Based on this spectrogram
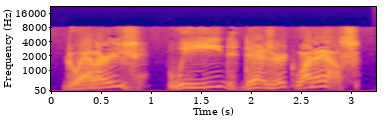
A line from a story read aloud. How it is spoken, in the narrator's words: He cackled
